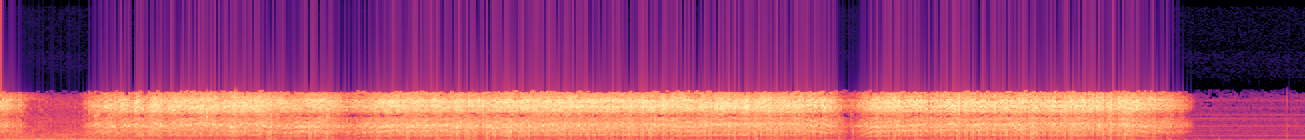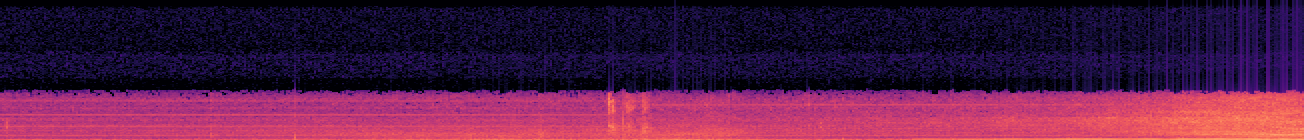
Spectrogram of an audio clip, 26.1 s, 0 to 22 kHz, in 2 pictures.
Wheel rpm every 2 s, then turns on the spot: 70, 160, 210, 220, 170, 150, 0, 0, 0, 0, 0, 0, 0.
none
